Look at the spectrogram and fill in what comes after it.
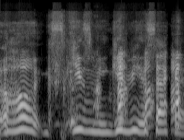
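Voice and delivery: flustered, thrilled, excited gush. Retelling the wife's reaction in the show: imitating a flustered, excited character. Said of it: "so turned on".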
